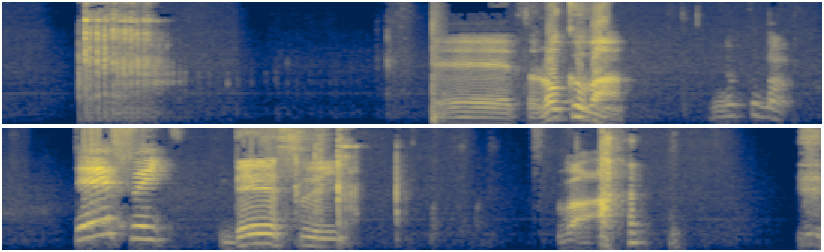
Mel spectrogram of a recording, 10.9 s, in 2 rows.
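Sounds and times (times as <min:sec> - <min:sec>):
dice being rolled: 0:00.5 - 0:01.6
speech: 0:03.0 - 0:05.4, 0:06.0 - 0:07.9, 0:09.2 - 0:10.0, 0:10.8 - 0:10.9.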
